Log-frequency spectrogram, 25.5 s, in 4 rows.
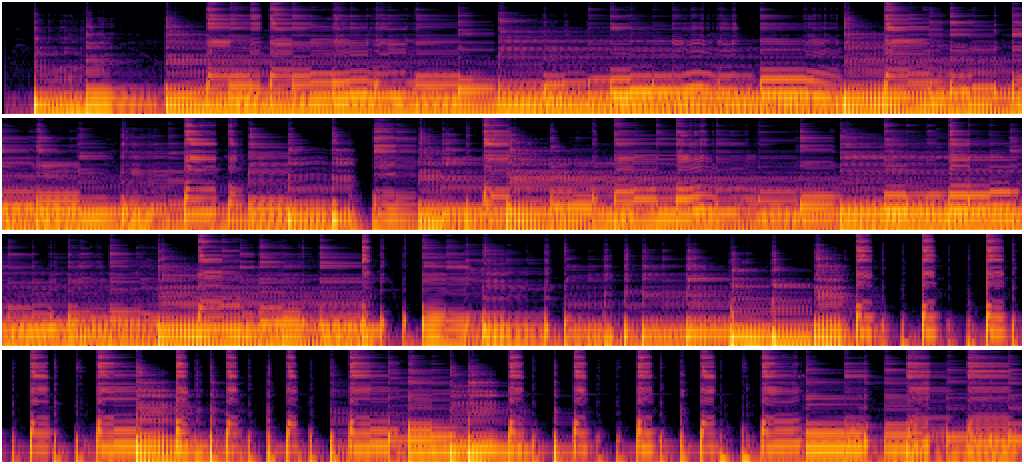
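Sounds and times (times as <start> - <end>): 
active slap bass playing: 0.0 - 25.4.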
